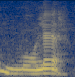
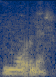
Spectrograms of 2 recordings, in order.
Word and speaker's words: मोलर: और एम को प्रोनाउंस करते हैं मोलर. Okay, it is pronounced as मोलर.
